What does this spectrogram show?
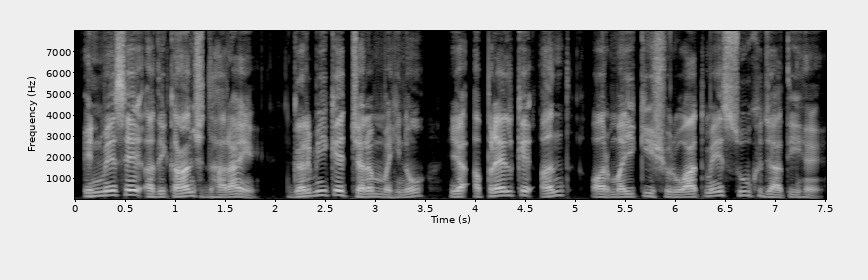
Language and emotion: Hindi, neutral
